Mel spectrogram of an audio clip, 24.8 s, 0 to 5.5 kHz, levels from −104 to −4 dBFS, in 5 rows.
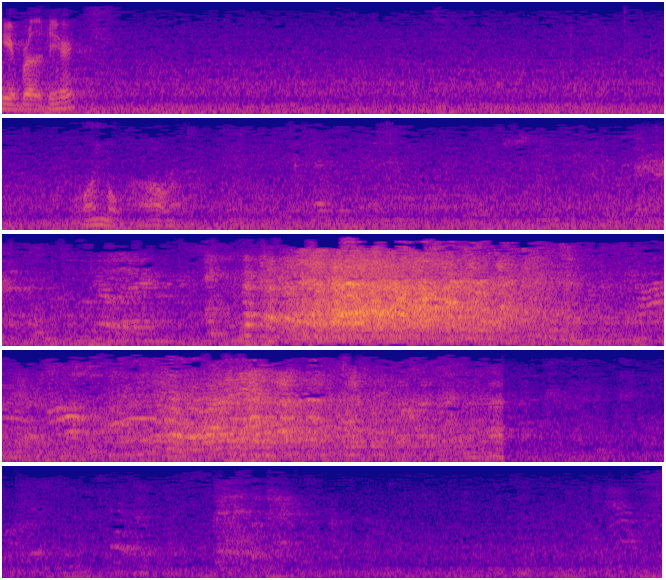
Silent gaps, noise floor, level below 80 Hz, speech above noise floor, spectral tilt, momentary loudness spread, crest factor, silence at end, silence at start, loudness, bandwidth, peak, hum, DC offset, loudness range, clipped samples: none; -68 dBFS; -66 dBFS; 20 dB; -1.5 dB/octave; 29 LU; 26 dB; 0.05 s; 0 s; -37 LUFS; 5.2 kHz; -16 dBFS; none; under 0.1%; 27 LU; under 0.1%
